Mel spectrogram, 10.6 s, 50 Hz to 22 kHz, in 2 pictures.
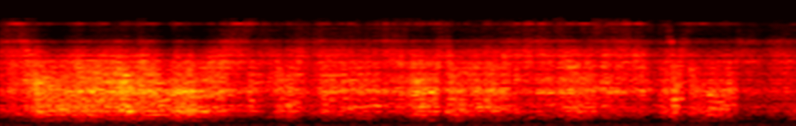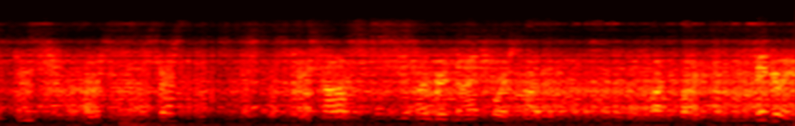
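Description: A GE 7-2001 Thinline portable radio's small speaker plays AM band reception: steady static with a weak broadcast voice in it.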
